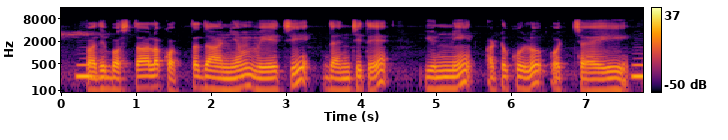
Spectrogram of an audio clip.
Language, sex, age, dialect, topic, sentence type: Telugu, male, 18-24, Utterandhra, agriculture, statement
